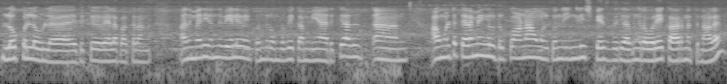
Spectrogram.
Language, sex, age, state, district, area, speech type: Tamil, female, 60+, Tamil Nadu, Sivaganga, rural, spontaneous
